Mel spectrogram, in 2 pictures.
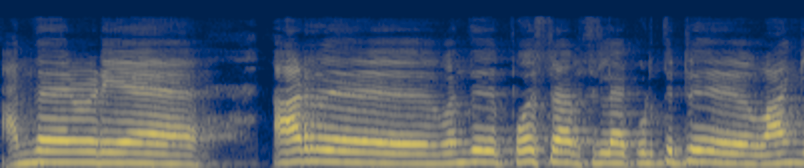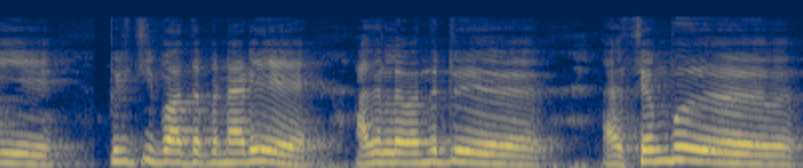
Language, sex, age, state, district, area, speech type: Tamil, male, 60+, Tamil Nadu, Krishnagiri, rural, spontaneous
